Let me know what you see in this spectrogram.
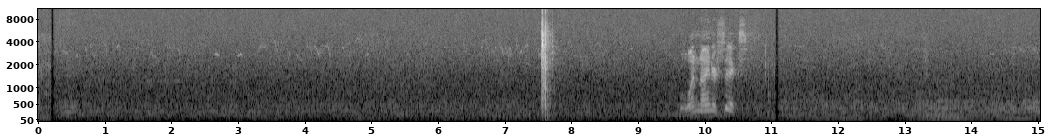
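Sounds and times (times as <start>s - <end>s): distant bird chirps: 0.0s - 15.0s.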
